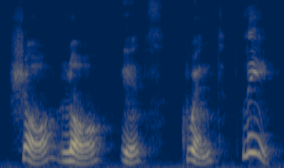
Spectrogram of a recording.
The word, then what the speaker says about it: Xoloitzcuintli: And you don't even pronounce the X. Xoloitzcuintli.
